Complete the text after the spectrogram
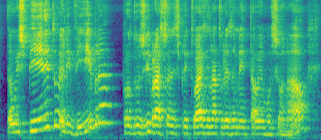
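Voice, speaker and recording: A man at a moderate pace with hardly any pauses, audible room echo and noticeable background noise. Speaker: umbanda teacher. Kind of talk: lecture.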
